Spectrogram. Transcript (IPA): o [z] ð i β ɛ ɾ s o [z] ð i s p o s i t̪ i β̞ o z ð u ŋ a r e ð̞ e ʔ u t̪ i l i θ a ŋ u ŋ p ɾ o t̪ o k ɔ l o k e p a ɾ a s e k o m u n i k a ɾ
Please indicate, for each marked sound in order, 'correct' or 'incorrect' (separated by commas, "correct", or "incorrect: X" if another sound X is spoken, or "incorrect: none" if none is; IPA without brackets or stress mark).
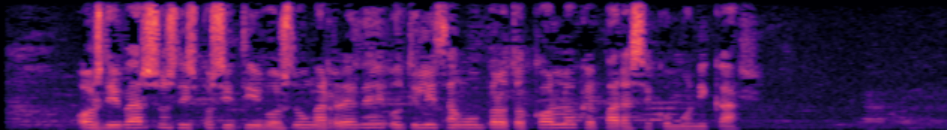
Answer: correct, correct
